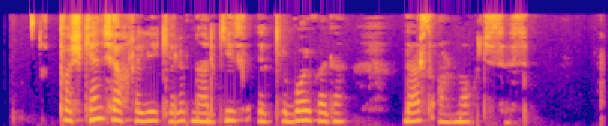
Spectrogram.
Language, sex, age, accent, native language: Uzbek, female, 18-24, Toshkent shahri, Uzbek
